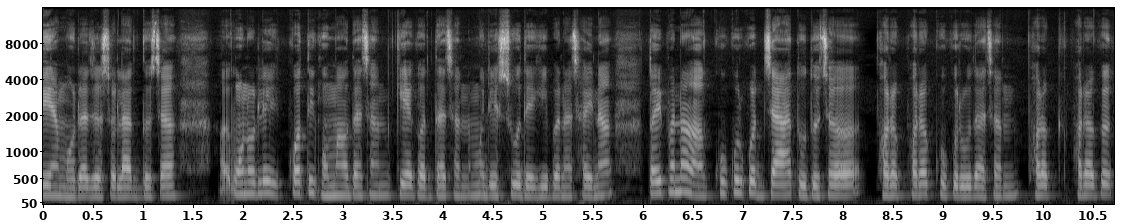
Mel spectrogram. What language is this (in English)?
Dotyali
